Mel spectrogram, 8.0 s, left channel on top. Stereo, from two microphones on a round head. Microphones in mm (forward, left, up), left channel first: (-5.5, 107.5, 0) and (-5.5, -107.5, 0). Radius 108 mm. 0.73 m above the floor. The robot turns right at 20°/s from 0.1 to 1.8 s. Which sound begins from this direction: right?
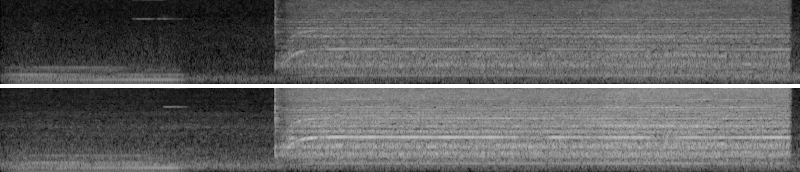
A hair dryer, at 2.7 s.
